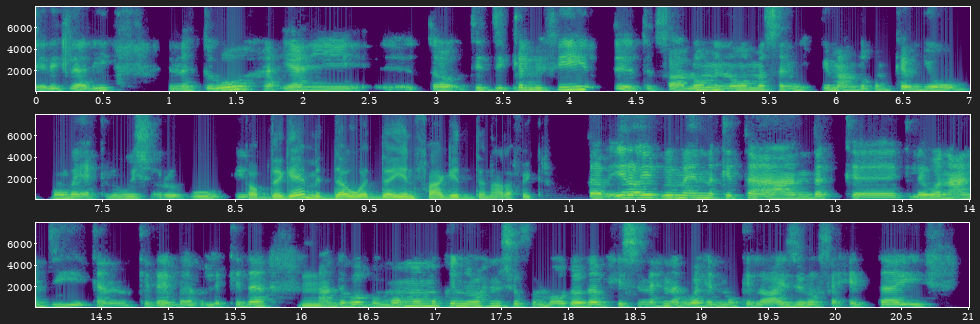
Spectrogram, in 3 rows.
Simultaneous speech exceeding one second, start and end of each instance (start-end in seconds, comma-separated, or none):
none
